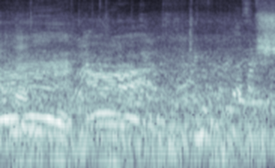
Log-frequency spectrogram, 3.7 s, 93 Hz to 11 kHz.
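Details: Sahiwal bull calves at the Aftabganj cattle market in Bangladesh on Tuesday, 13 August 2024. A cow gives a drawn-out, tonal moo that dips and rises twice, then fades. A crowd chatters and people talk throughout.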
